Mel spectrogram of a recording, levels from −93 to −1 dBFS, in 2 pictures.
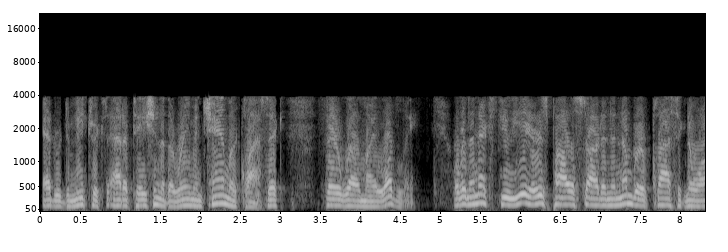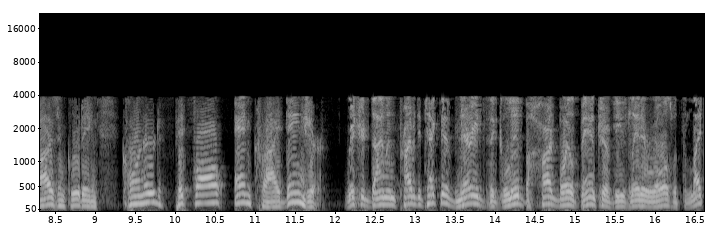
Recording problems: garbled, watery; badly; nothing above 4 kHz
distortion; slight; 14% of the sound clipped

